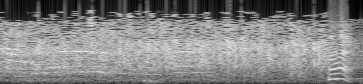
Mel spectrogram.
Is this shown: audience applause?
yes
